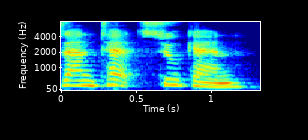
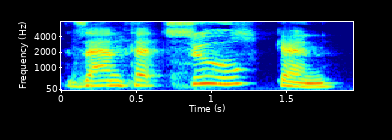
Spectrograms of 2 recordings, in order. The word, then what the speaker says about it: Zantetsuken: It's Zantetsuken. Tet is not how you pronounce that in Japanese. There's no... Tet is not how you pronounce that in Japanese. My lord, I trust your journey was not... Zantetsuken.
